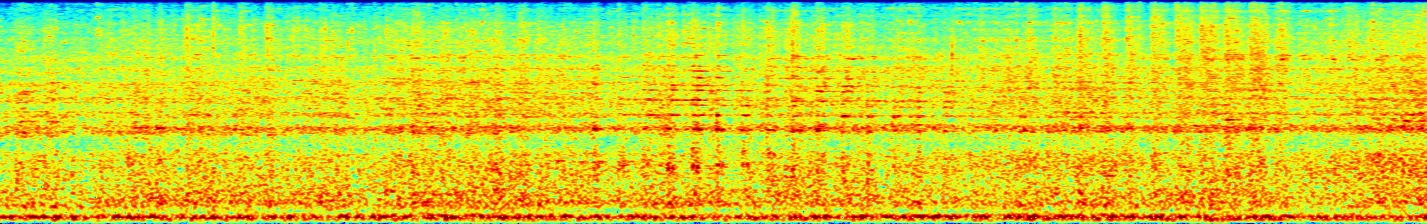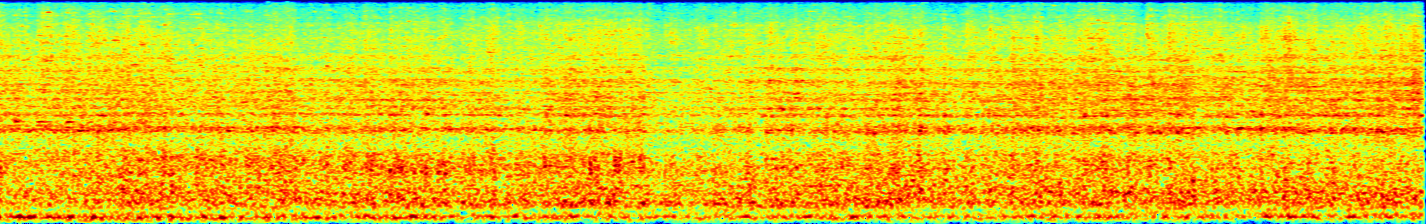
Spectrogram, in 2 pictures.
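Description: Freight train wagons, open gondolas then tank cars, rolling past steadily: a continuous rumble and clatter of steel wheels on the rails, with a thin steady ringing tone above it.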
